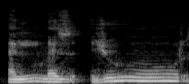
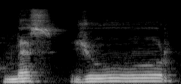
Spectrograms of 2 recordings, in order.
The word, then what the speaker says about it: مسجور: Another example is mixing the sound of the sin with the sound of the zay. Example. المزجور Al-mazjur. So instead of the sin, we pronounce it as a zay. Al-mazjur. And this is wrong. The proper way of pronouncing it is like this. مسجور Masjur. You have to make sure to pronounce the sin free from the zay sound.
